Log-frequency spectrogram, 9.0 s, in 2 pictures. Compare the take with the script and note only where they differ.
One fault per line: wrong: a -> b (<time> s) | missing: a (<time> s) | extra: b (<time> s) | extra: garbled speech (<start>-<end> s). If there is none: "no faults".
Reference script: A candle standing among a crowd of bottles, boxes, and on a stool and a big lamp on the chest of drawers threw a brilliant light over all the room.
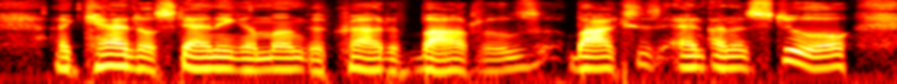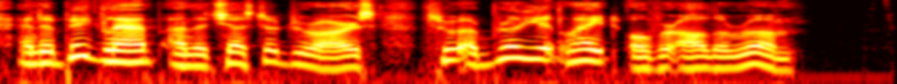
no faults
